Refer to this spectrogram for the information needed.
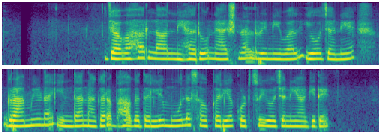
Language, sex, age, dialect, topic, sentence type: Kannada, male, 18-24, Mysore Kannada, banking, statement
